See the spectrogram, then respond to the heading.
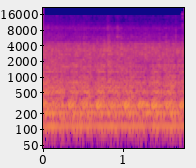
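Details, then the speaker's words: Car idling after welding repair of corroded, damaged muffler, during leak test: smooth, even low idle with steady rumble, no puffing or ticking from exhaust; normal idle. "ya ya kita tes kita hidupkan mesin ya teman-teman ya kita hidupkan"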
